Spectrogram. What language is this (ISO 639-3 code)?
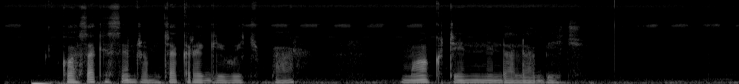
luo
